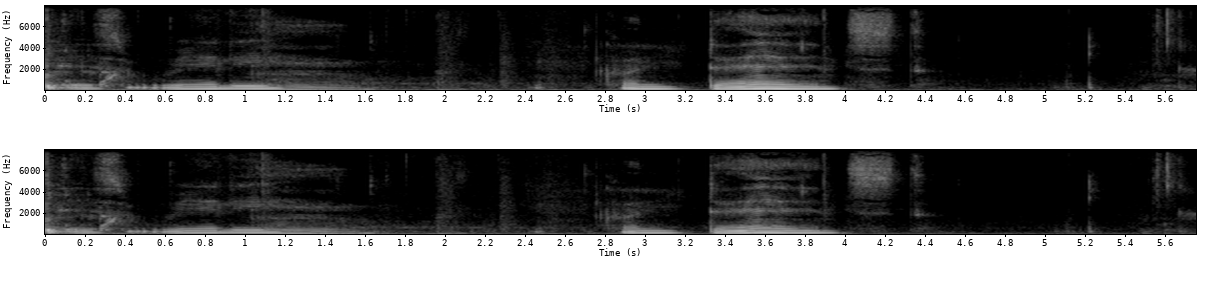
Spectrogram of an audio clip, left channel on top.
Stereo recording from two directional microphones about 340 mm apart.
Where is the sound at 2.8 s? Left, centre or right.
Left.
